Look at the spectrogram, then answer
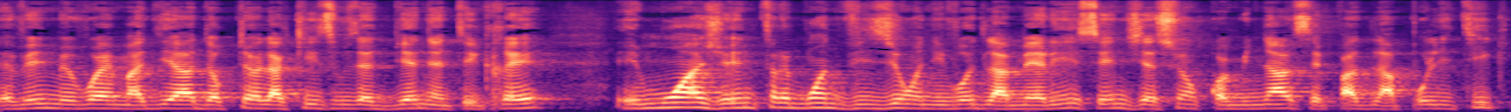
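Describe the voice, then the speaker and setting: The speaker talks at a fairly quick pace with an Ivorian accent. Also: man. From Ivory Coast. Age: 50s. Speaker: physician. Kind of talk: interview.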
